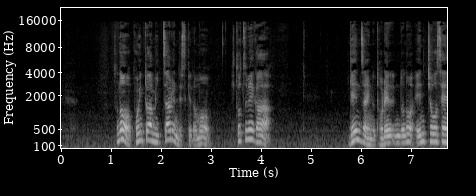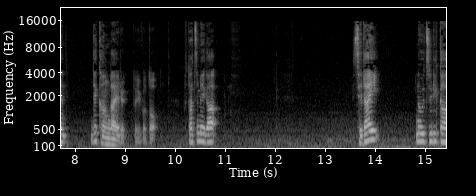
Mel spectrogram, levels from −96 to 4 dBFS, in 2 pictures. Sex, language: male, Japanese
